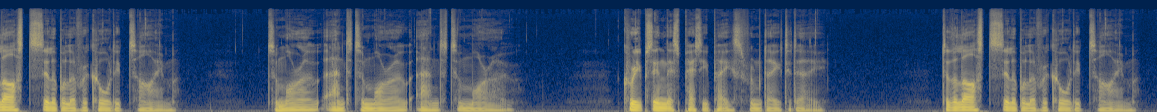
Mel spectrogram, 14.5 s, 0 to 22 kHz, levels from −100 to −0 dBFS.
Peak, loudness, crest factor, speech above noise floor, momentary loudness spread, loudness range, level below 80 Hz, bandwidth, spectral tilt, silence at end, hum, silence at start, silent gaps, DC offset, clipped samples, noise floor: -2 dBFS; -22 LUFS; 20 dB; 40 dB; 14 LU; 5 LU; -30 dBFS; 15.5 kHz; -5.5 dB/octave; 0.25 s; none; 0 s; none; under 0.1%; under 0.1%; -60 dBFS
